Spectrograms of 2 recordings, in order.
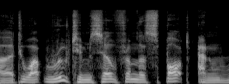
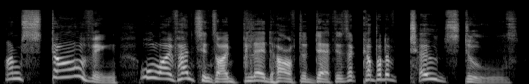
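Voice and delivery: angry complaining; 7 semitones higher than usual. A narrator's reading. Ron complaining angrily.

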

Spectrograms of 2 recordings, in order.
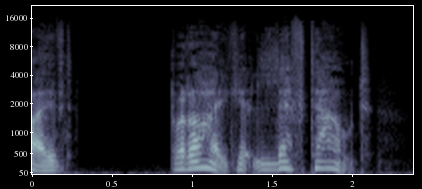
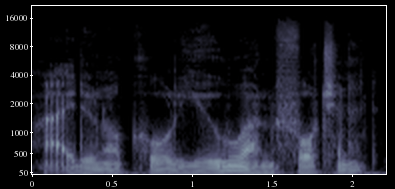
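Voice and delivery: large deep voice; 8 semitones lower, 8 dB quieter than usual. A narrator's reading. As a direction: speak low and vast, unhurried. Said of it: "said the large voice".

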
